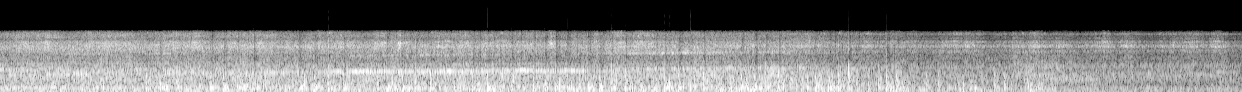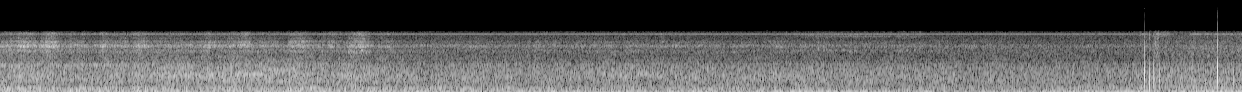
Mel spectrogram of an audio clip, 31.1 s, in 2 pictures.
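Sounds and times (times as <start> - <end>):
metallic wheel squeal: 2.2 - 10.0, 11.8 - 20.6.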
